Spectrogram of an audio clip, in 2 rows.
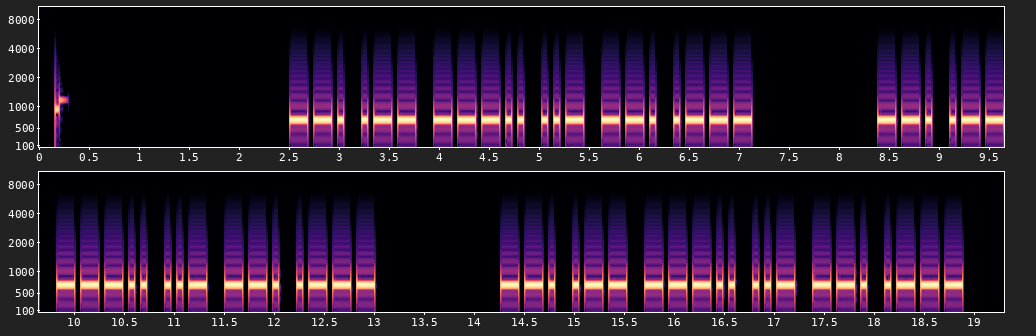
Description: Morse code, heard as a keyed tone, about 20 wpm, 700 Hz. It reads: GW8UGJ GW8UGJ GW8UGJ
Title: DXCC-100 Call Signs - 6 Characters - Repeated 3x - 20wpm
